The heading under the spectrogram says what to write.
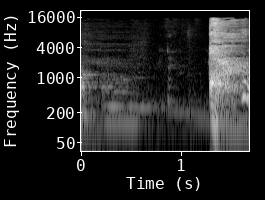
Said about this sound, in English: We have a lasting cough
